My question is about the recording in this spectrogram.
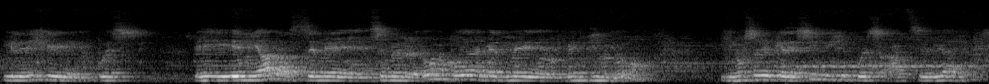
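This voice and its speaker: A man's voice: sits high, fairly even intonation, measured pace, mellow, slight background noise. A man giving an earnest, dramatic church testimony, acting out the voices in his story. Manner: earnest, dramatic retelling with acted quotes. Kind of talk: spoken personal testimony. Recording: very echoey, far from the mic, faint music.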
